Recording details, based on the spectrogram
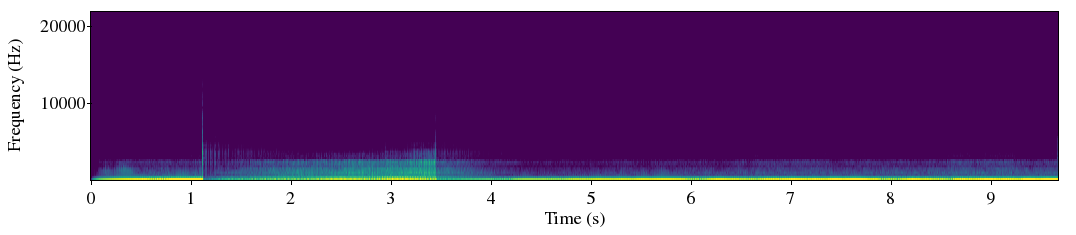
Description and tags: fade-distorsion
created live on laney vc30 with telecaster, tc delay, mxr disto+, ernieball volume - excerpt sample from my Black Bird EP
ambient, delay, distortion, guitar, space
